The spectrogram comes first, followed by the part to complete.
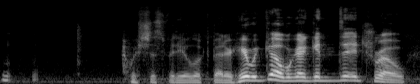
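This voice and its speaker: A man's voice: a little high, sing-song, moderate pace, fairly bright tone, slight background noise. A man hosting a podcast, talking in a casual, rambling way with joking, self-deprecating asides. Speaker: podcast host.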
